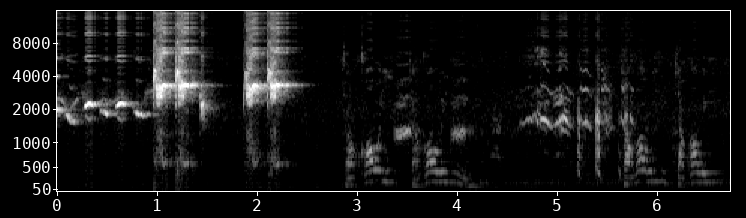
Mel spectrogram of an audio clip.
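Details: Asian pied starling in Yogyakarta, provoked by a hand and singing lustily: rasping crackling bursts open the phrase, then lower, hoarse, bending notes and a run of bright whistles and chatter.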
